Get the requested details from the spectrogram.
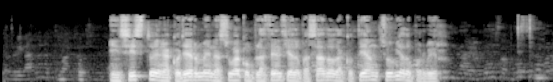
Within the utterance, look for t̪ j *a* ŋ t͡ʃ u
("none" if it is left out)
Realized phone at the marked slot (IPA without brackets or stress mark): a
